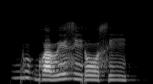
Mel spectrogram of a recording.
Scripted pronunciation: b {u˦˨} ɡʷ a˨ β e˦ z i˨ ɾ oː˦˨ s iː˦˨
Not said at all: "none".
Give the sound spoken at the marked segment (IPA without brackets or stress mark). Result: u˦˨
